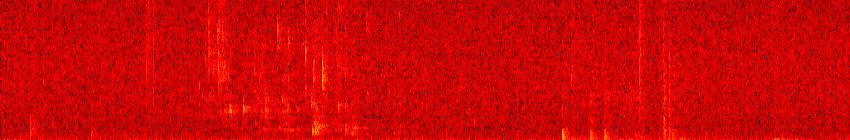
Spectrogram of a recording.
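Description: Milk pouring from a carton into a glass, faint gurgling and dripping. A few light knocks follow in the last two seconds.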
